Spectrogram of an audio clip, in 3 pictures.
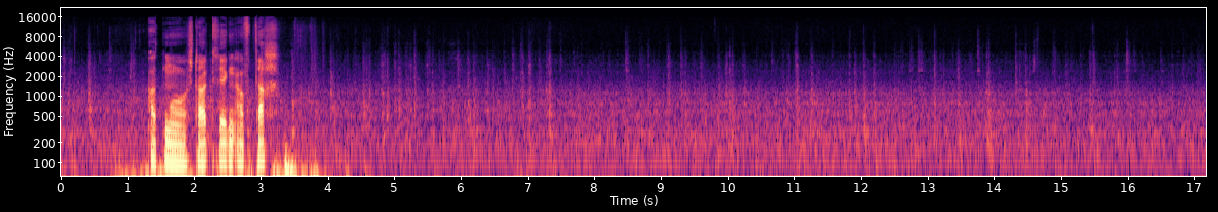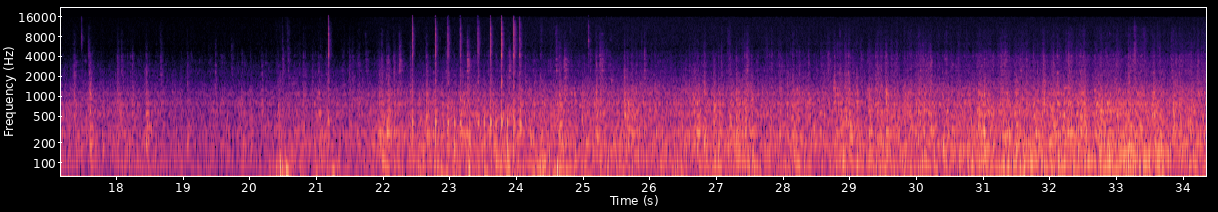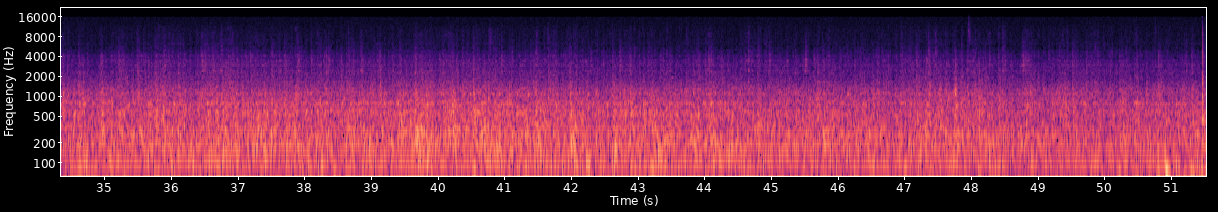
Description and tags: Raining on a roof window recordet with my Zoom H4n Pro field recorder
